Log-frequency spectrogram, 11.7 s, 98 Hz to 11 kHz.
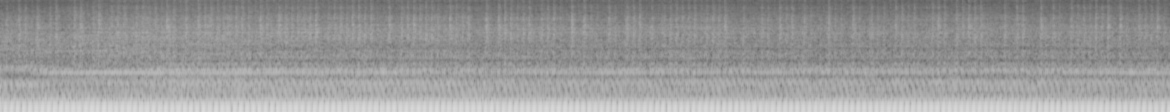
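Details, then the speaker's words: Dodge Dakota 5.9L 360 Magnum V8 at fast idle (feeler gauge behind idle screw): heavy even clatter about two knocks a second deep in block, like rod bearing; heard most on block and transmission housing, bottom end or transmission suspected. "and it's either coming from the bottom end or from that transmission because when I touch the block or even the transmission housing that's what I'm hearing it the most"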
